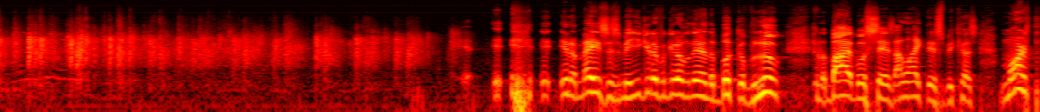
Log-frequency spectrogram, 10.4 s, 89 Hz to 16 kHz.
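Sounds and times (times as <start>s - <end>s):
crowd clapping hands to give God praise: 0.0s - 4.7s
speech: 5.7s - 10.3s.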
